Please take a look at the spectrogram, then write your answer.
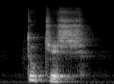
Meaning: plural of toetje
- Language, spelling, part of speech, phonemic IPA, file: Dutch, toetjes, noun, /ˈtucəs/, Nl-toetjes.ogg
